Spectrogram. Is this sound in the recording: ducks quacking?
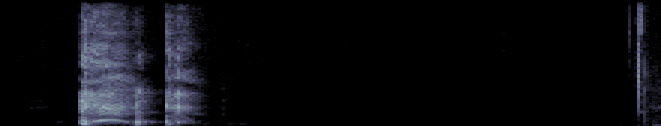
no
